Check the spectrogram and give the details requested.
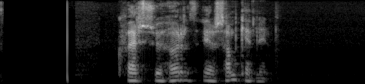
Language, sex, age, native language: Icelandic, male, 20-29, Icelandic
